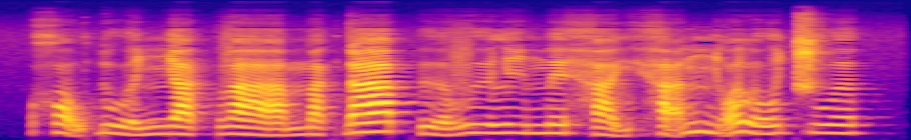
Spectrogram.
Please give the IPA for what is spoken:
xɔ̰˧˨wɗu˧˩ə̯ ɲa˨˩k̚ vaː˧˩ma˨˩k̚ɗaː˦˥p̚ʔɨ˧˩ə̯ vɨ˧li˧ me˧ha˧˩j ha̰˧˥nɲɔ̰˧˥lo˨˦t͡ɕu˧ə̯

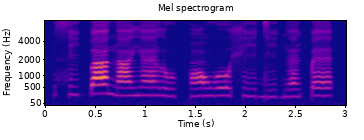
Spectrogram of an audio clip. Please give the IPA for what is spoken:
si˧ɡ͡ba˦ nã˧jɛ̃˧ lu˨ kɔ̃˨˦ wo˧ʃi˨ di˨ɡɛ̃˧k͡pɛ˦

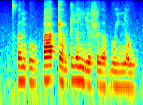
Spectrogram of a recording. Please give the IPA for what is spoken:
t̪ʰə˧˥ŋʔu˨˩p̚ ɓa˦˥k̚ʈə˨˩˦m ʈi˧ə̯ ɲi˨˩˨ʂɨ˨˩˨ə̯ɓu˨˩j ɲə˨˩w

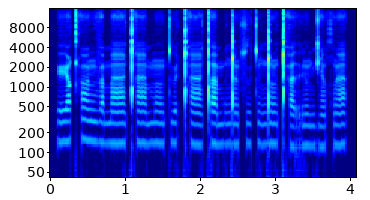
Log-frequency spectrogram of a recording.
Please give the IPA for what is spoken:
ɘːqʰũː vamãːǃʰãː mõːtʷœǃʰãː ǃamu ŋ͡ǃœ̃sʷɘtʷœ̃ ŋ͡ǃõǃʰa rũnd͡ʒã χʷã

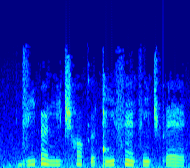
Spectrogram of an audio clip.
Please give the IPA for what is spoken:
d͡zi ʔœnit͡ʃ hɔkʼɵǃĩ sɛ̃ t͡sĩt͡ʃ pʼɛ

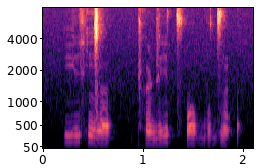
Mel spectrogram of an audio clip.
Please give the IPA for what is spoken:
jixŋ͡ǀə | ʈʰœ̃ɖi t͡sʼobud͡zə̃ʔ

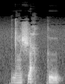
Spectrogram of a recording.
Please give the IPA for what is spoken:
dˤɛ̤ʃɯħ kːɯ

